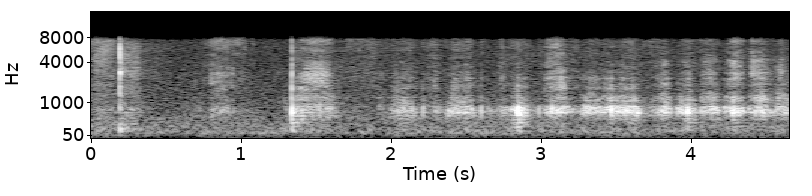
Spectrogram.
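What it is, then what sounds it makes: Spiral notebook with cardboard cover. A fingertip and nail tap and scratch the cardboard cover of a closed spiral notebook printed with "today is a new beginning." Quiet, sharp, dry taps stand out over a papery scraping and rubbing that grows steadier toward the end, with little low end.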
